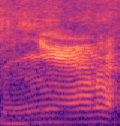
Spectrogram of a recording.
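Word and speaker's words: ज्ञान: That little word down there that most people would think it's jnana. No, it's in Sanskrit it's pronounced Jn is jnana.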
